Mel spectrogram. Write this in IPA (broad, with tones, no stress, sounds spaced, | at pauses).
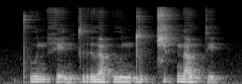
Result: pʰ u˧ n h e˩˦ n k r ɯ˧ a̯ p u˧ n d u˥˩ k̚ t͡ɕ ɯ˦˥ k̚ n a˧ w k e˨˩ k̚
